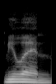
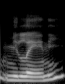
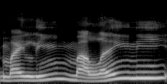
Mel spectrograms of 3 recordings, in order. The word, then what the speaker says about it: Milene: não pronunciassem totalmente errado, porque o meu nome escrito, Milen, eles em inglês automaticamente eles leem com My. Então não tinha gente, my malin é esquisito, gente.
